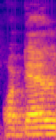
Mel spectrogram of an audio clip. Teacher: इस शब्द के सेकंड सिलेबल पर स्ट्रेस लगा है, नाउन होने के बावजूद भी सेकंड सिलेबल पर स्ट्रेस लगा है क्योंकि इसको होटल बोला जाता है, नॉट होटल।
